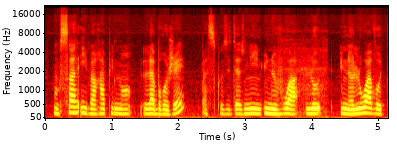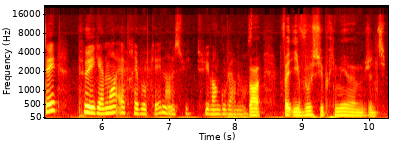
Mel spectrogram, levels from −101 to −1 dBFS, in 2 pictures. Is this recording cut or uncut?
cut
